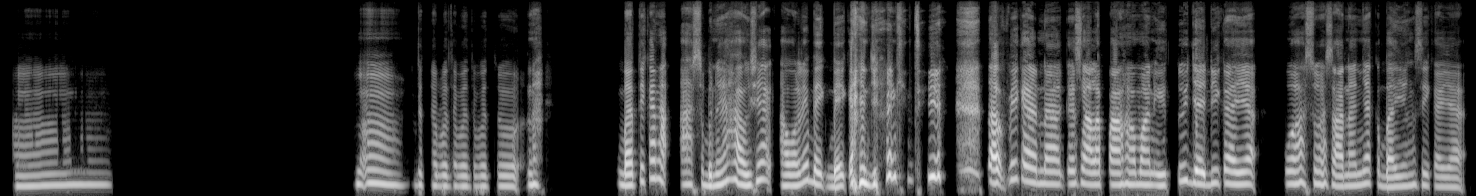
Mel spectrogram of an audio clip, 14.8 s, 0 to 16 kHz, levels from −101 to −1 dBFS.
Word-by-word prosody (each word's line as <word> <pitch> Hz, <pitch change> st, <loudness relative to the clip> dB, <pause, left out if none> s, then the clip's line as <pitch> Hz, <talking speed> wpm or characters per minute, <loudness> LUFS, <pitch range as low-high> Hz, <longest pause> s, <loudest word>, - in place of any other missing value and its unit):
Mmm. 215 Hz, +3 st, -6 dB, 2.4 s
Mhm, 230 Hz, -3 st, -2 dB
betul 205 Hz, -1 st, -8 dB
betul 190 Hz, -1 st, -7 dB
betul. 195 Hz, 0 st, -5 dB, 0.2 s
Nah, 225 Hz, 0 st, 0 dB, 0.8 s
berarti 210 Hz, +4 st, +3 dB
kan, 335 Hz, 0 st, +2 dB, 0.2 s
a 225 Hz, -, -1 dB
sebenarnya 220 Hz, +4 st, +1 dB
harusnya 235 Hz, +3 st, +3 dB
awalnya 205 Hz, +7 st, +2 dB
baik-baik 190 Hz, -6 st, +2 dB
aja, 235 Hz, -4 st, +6 dB, 0.2 s
gitu 310 Hz, -3 st, -13 dB, 0.2 s
ya, -, -, +3 dB, 0.4 s
tapi 275 Hz, +4 st, +4 dB
karena 245 Hz, -7 st, +2 dB
kesalahpahaman 225 Hz, -1 st, +2 dB
itu 210 Hz, +8 st, -3 dB
jadi 240 Hz, -4 st, +3 dB
kayak, 230 Hz, -2 st, +2 dB, 0.3 s
wah, 235 Hz, +2 st, 0 dB
suasananya 220 Hz, -1 st, -1 dB
kebayang 190 Hz, +1 st, -2 dB
sih 210 Hz, -1 st, -7 dB
kayak, 180 Hz, -3 st, -5 dB
220 Hz, 110 wpm, -22 LUFS, 205-240 Hz, 2.4 s, aja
